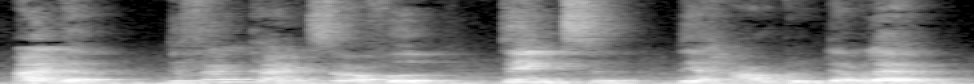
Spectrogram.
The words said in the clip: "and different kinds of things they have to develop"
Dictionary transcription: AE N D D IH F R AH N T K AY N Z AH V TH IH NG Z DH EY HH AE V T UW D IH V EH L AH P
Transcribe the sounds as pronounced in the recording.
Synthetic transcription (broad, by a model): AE N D D IH F R AH N T K AY N S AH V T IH NG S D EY HH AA W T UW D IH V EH L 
